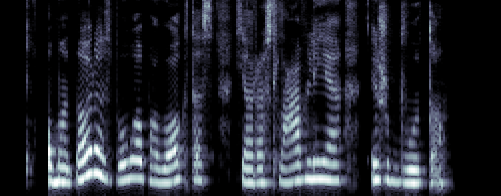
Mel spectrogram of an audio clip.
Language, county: Lithuanian, Vilnius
